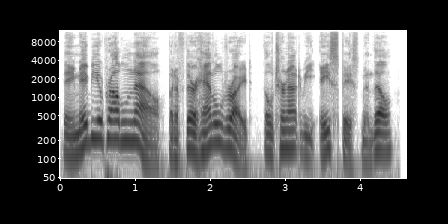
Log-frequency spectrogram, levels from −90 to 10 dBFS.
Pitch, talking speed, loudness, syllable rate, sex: 125 Hz, 245 wpm, -17 LUFS, 6.0 syllables/s, male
